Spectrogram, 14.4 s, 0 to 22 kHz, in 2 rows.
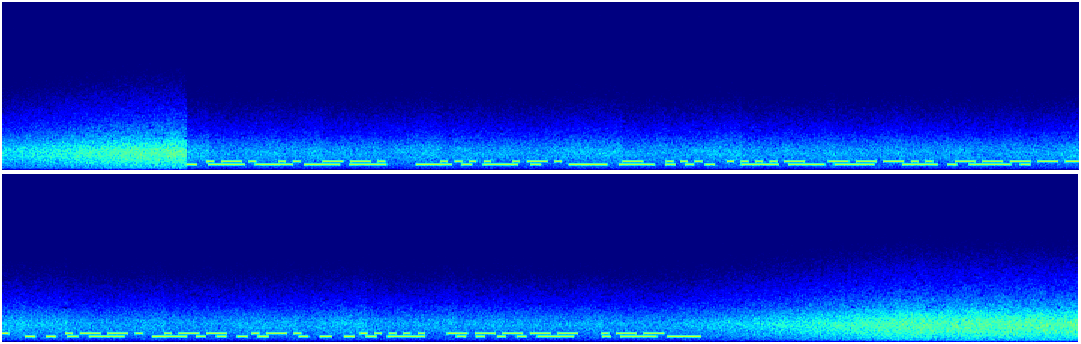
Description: Morse code, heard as two keyed tones. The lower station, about 18 wpm, 770 Hz: 1C7OC V644W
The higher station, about 25 wpm, 1180 Hz: RIG HR TS480 PWR 50W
